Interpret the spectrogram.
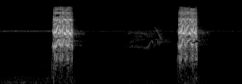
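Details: Green-cheeked conure in a flower garden, two broad, scratchy squawks just over a second apart with a faint twittering note between.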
